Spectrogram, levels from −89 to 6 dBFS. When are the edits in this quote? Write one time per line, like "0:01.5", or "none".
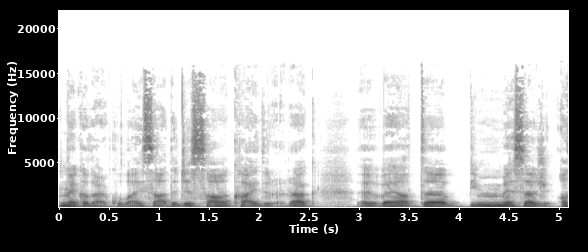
none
